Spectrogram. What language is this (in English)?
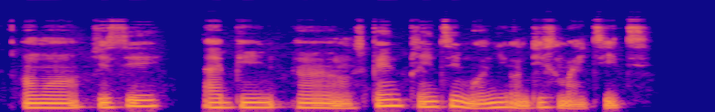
Nigerian Pidgin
